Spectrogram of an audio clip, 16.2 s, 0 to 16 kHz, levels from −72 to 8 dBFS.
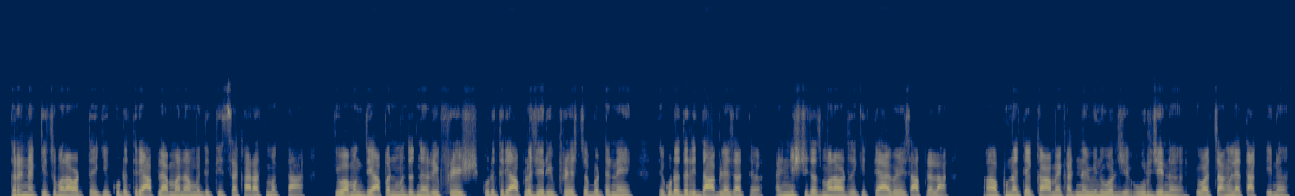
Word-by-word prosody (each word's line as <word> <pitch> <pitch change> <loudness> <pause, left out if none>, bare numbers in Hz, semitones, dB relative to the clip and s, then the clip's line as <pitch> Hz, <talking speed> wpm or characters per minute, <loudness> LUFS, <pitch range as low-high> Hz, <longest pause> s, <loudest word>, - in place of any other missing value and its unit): तर 150 - +2
नक्कीच 150 +1 -1
मला 150 -1 +3
वाटतं, 140 0 0
की 150 -1 -4
कुठेतरी 150 +1 -2
आपल्या 140 0 +4
मनामध्ये 140 0 0
ती 150 - -3
सकारात्मकता 130 -2 -1 0.4
किंवा 155 0 +4
मग 155 0 0
जे 165 - +2
आपण 155 0 +2
म्हणतो 165 +2 -1
ना 145 -2 +2
रिफ्रेश, 140 -1 0 0.2
कुठेतरी 165 +1 -2
आपलं 140 +3 +3
जे 160 - +3
रिफ्रेशच 140 +2 -2
बटन 140 +1 -2
आहे 130 -2 0 0.4
ते - - -2
कुठेतरी 180 0 +1
दाबलं 135 0 +4
जातं. 125 -2 -2 0.2
आणि 135 0 -4
निश्चितच 155 +2 0
मला 150 -1 +4
वाटतं 145 -1 0
की 155 - -5
त्यावेळेस 130 -1 +2
आपल्याला 125 -1 +1 0.5
अ, 130 0 +4
पुन्हा 160 0 +2
ते 165 - +3
काम 140 -1 +3
एका 135 +1 -1
नवीन 135 +2 0
वर्जी 135 -1 -1
ऊर्जेनं 140 -2 0 0.2
किंवा 140 0 +2
चांगल्या 145 +2 +2
ताकदीनं 130 0 -2
140 Hz, 165 wpm, -22 LUFS, 130-150 Hz, 0.5 s, आपल्या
